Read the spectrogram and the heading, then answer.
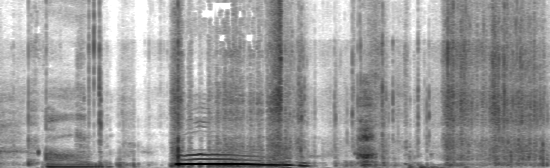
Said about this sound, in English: I got the tape undone. Let's open the box.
